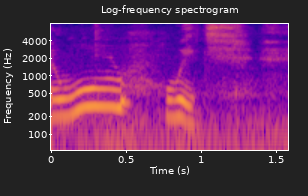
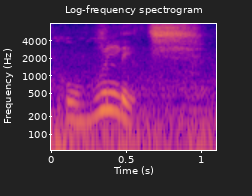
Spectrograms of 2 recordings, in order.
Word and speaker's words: Woolwich: Then you say wool, we used to say wool witch. They say no. We call it woolwich. It's woolwich. You don't pronounce some of the words.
